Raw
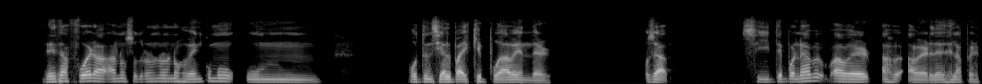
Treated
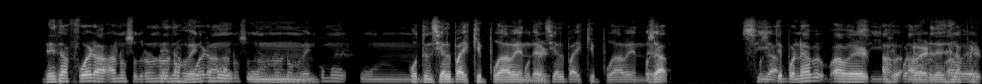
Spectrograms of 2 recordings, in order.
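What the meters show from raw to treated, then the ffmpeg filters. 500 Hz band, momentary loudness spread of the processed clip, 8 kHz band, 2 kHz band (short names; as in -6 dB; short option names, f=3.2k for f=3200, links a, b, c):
+0.5 dB, 11 LU, +0.5 dB, +0.5 dB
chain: -af "aecho=1:1:1133:0.376"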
